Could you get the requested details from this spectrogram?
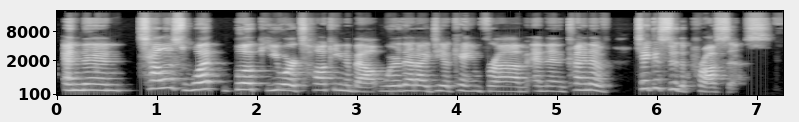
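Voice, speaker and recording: High, bright woman hosting a video chat. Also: moderate pace, few pauses. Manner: encouraging, frequent backchannel murmurs. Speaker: host. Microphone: video call.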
